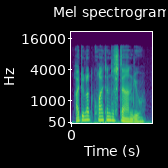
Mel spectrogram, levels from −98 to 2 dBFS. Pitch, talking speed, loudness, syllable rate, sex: 125 Hz, 220 wpm, -16 LUFS, 6.3 syllables/s, male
